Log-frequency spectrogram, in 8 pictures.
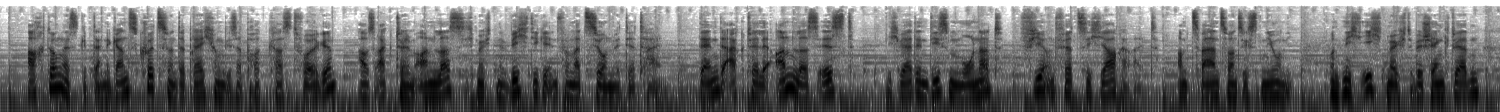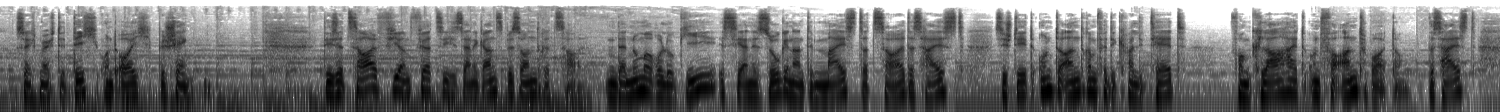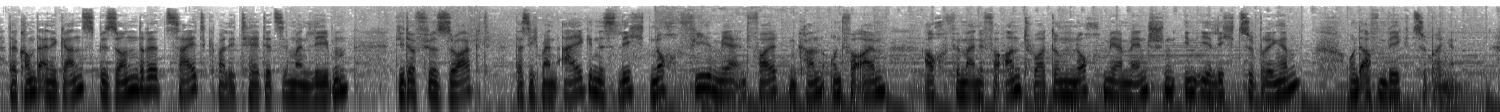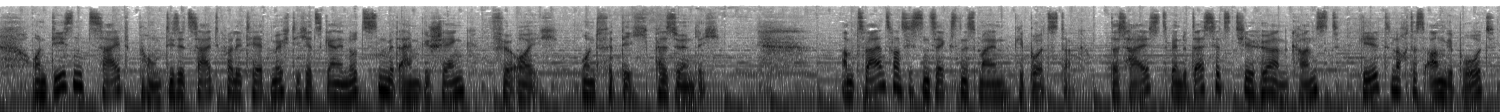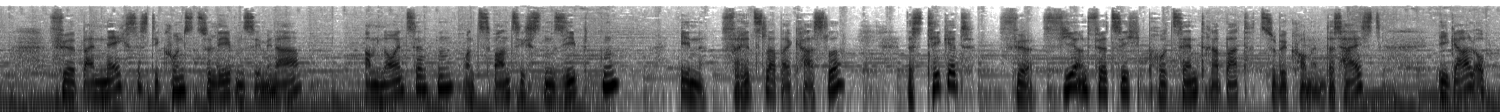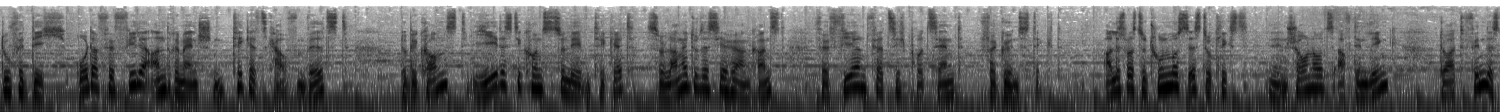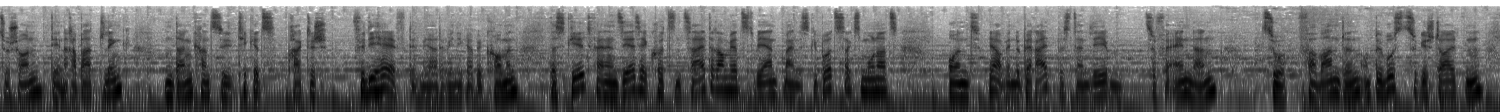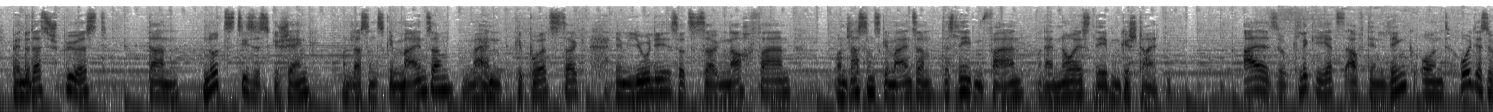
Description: Wie immer bei Soul Talk gibt es kein Skript, keine vorgefertigten Meinungen – nur zwei Freunde, die sich ehrlich und ungefiltert über ihre Erfahrungen und Gedanken austauschen. Wir teilen, warum Zucker so verführerisch ist und gleichzeitig wie ein verstecktes Gift wirken kann.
